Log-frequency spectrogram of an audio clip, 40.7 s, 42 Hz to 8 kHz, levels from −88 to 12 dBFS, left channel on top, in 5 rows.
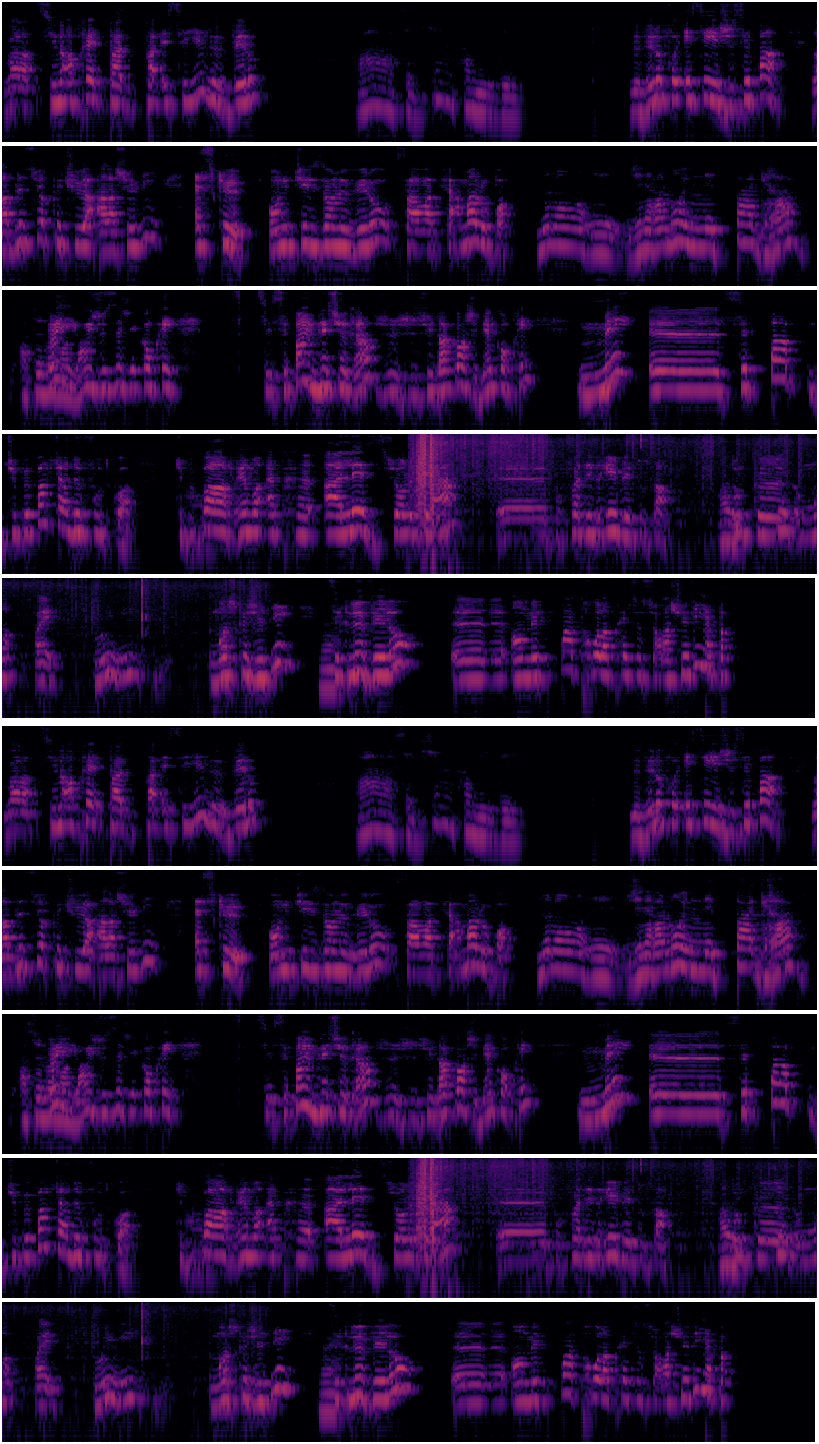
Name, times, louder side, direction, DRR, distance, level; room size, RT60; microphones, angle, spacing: voice 1, 0.0-2.6 6.3-7.8 8.1-13.2 16.7-18.3 18.9-25.7 26.2-29.0 29.4-31.1 31.6-33.1 34.7-36.7 37.1-39.8, left 2 dB, 60° left, 2.6 m, -49 dB
voice 2, 3.5-5.2 13.5-16.2 16.5-17.2 26.2-26.5 29.7-29.8 31.6-32.4 33.5-34.3 34.7-35.1 35.7-36.0, right 2 dB, 45° right, 1.1 m, -54 dB
sound 1, 28.5-35.3, left 3 dB, 25° left, 1.3 m, -50 dB
9.0 x 7.6 x 3.4 m
head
